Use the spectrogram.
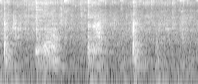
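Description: Tempering spices fry in a pan for a ridge gourd stir-fry, with a soft ongoing sizzle and three spoon strokes stirring and scraping at a steady rhythm.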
